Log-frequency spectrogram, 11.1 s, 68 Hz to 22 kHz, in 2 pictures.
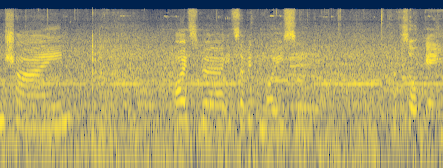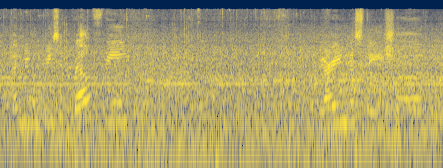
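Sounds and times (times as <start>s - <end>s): busy railway station noise: 0.0s - 11.0s.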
